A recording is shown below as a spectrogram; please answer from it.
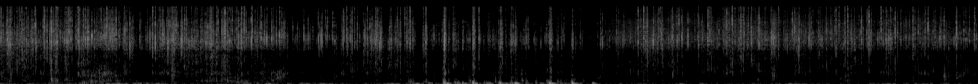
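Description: Long nails tap and scratch a large foil-wrapped chocolate bar with a paper sleeve resting on a towel. The result is a dense, continuous run of bright, crinkly scratching and quick taps, with some soft low thumps in the first six seconds.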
